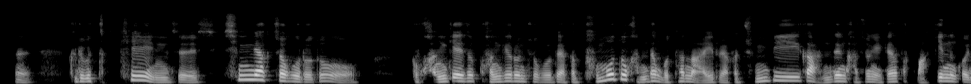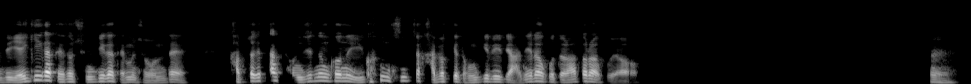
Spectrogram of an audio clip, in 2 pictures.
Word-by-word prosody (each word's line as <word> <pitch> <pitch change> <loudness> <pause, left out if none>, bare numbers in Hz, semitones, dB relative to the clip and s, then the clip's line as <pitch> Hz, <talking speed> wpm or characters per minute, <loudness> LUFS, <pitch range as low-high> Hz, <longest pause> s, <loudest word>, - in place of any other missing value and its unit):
네. - - -7 0.4
그리고 145 +1 -2
특히 200 -3 0
인제 105 -4 -3
시 100 -1 -19
심리학적으로도 175 - +2 0.5
그 - - -8
관계에서 145 +4 +2
관계론적으로도 130 -4 -1
약간 100 -1 -4
부모도 225 - +4
감당 135 - -1
못하는 145 0 -2
아이를 105 +2 -2
약간 100 - -9
준비가 175 +4 0
안 105 - -8
된 145 +3 +4
가정에게 120 -5 -5
딱 140 - -17
맡기는 140 - 0
거 115 - -2
이제 105 0 -3
얘기가 190 - +7
돼서 125 +1 0
준비가 135 +6 +1
되면 110 -2 -5
좋은데 90 -1 -5 0.4
갑자기 155 - +1
딱 185 -1 +4
던지는 150 +10 -1
거는 155 -2 +3
이거는 115 - -4
진짜 170 -1 -4
가볍게 130 -2 -1
넘길 110 +7 -4
일이 125 -2 0
아니라고들 135 +3 +1
하더라고요. - - 0 2.9
예. 95 -4 -9
135 Hz, 320 characters per minute, -24 LUFS, 110-160 Hz, 2.9 s, 얘기가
